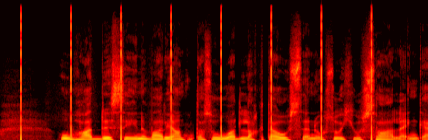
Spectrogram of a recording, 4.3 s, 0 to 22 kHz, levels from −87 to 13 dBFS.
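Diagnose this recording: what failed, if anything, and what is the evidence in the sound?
What failed is the file header played as audio, somewhere in the storage or streaming stage where the pieces get joined. You get a sharp, loud click at 0.22, 0.72, 1.22, 1.72, 2.22, 2.72, 3.22 and 3.72 s, one every half second no matter what the speech is doing. So the audio was stitched from 0.5 s WAV pieces without stripping each header, and those few dozen bytes of header get decoded as a burst of samples.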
